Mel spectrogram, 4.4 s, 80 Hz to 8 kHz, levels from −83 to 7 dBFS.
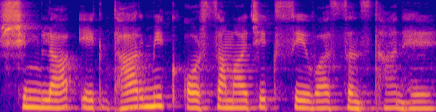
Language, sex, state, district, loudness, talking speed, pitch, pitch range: Hindi, male, Himachal Pradesh, Shimla, -16 LUFS, 110 wpm, 200 Hz, 190-210 Hz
